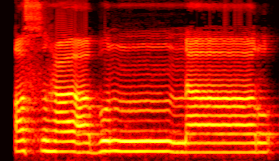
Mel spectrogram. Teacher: با کو نون کے ساتھ ملائیں گے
